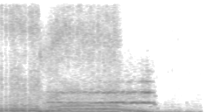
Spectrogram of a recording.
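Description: Race car engine in the Assetto Corsa racing game on the Nordschleife, a loud steady high-revving drone with shifting harmonics and some tire skid, then cutting off abruptly near the end.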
